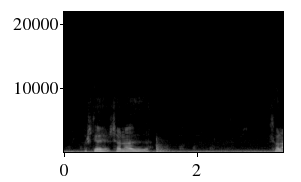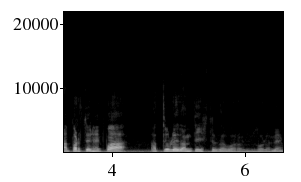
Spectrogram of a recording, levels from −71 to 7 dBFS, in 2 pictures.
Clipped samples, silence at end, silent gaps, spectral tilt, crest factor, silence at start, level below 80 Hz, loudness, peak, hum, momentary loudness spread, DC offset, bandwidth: under 0.1%; 0 s; none; -8 dB/octave; 18 dB; 0 s; -38 dBFS; -27 LUFS; -8 dBFS; none; 20 LU; under 0.1%; 11 kHz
